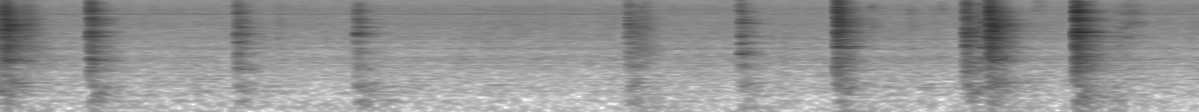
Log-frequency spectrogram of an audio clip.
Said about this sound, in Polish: Przemieszam sobie kaszotto. Trzeba to robić mm, w miarę delikatnie, bo już dosyć dużo tych składników tutaj w patelni mamy.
